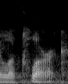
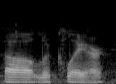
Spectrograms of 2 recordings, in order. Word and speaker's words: Leclerc: Now people look at that name and if they don't know how to pronounce it correctly, they say Leclerc. Leclerc. But it is Leclerc.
